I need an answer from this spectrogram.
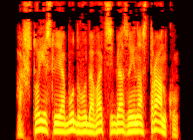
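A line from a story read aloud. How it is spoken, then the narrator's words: Whispered question. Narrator (Russian): Она наклонилась к сумке и спросила археолога шепотом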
